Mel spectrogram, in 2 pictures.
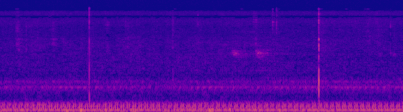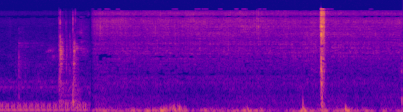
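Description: A steady, evenly pulsing engine hum, like an idling motor vehicle, that stops about five seconds in, with a faint click of a putter striking a golf ball in the middle of it.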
